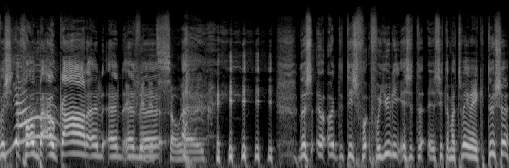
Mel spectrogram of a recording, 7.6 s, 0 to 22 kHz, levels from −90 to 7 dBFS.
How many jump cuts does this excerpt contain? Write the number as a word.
zero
